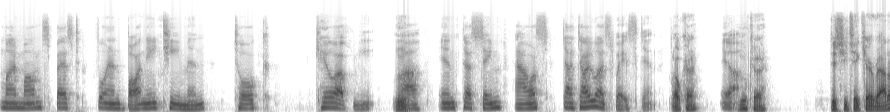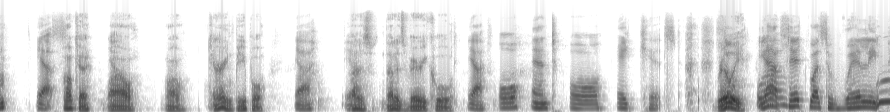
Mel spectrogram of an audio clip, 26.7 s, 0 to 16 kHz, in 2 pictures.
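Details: 32-year-old man with cerebral palsy, which he says affects his speech coordination and walking; dysarthria (cerebral palsy).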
